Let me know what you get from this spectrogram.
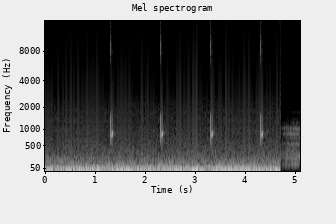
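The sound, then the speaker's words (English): A countdown timer for the Time Capsule Countdown, created by the Slumberland Computer Club, ticks four times, one sharp click each second, over a steady low rumbling hum that cuts off abruptly just after the last tick. “This countdown timer was created by the Slumberland Computer Club.”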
